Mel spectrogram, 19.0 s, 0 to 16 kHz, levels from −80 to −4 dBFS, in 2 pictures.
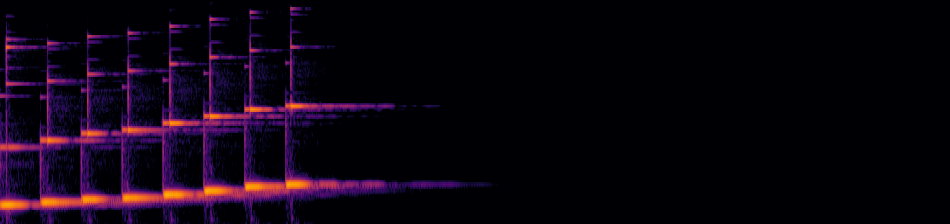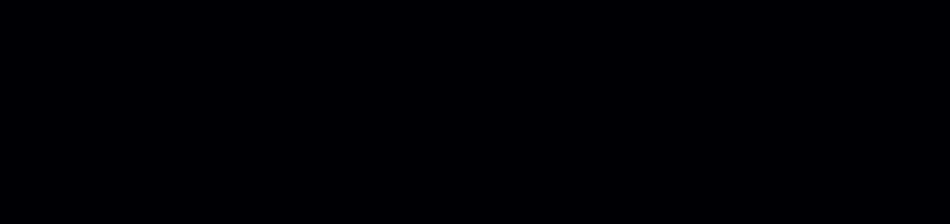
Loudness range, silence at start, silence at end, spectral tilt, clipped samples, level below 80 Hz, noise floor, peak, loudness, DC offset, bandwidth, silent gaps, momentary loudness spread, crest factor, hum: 8 LU; 0 s; 15.45 s; -0.5 dB/octave; under 0.1%; -82 dBFS; -83 dBFS; -10 dBFS; -25 LUFS; under 0.1%; 13.5 kHz; none; 7 LU; 22 dB; none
